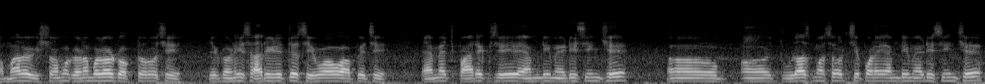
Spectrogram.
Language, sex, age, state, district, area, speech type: Gujarati, male, 45-60, Gujarat, Kheda, rural, spontaneous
